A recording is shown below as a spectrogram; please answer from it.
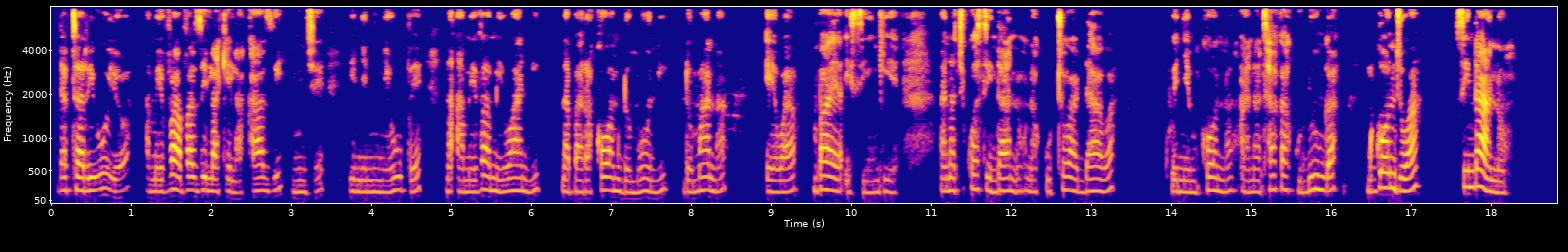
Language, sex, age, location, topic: Swahili, female, 18-24, Kisumu, health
